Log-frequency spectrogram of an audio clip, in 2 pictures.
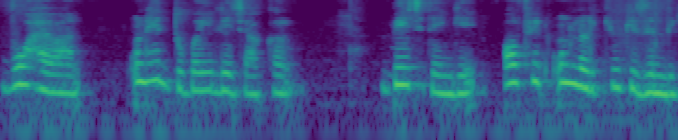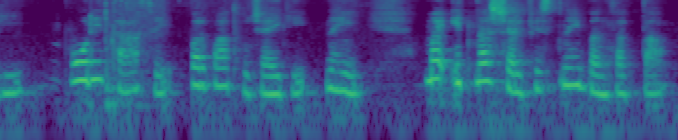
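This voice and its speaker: A woman voicing a young man who gently reassures and protects his beloved in a spoken story. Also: on the high side, breathy edge. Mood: troubled.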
